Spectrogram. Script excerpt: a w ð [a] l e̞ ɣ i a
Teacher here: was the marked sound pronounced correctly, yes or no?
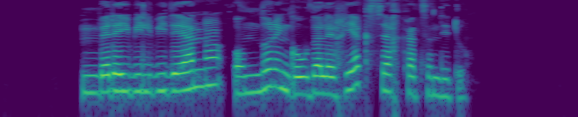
yes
